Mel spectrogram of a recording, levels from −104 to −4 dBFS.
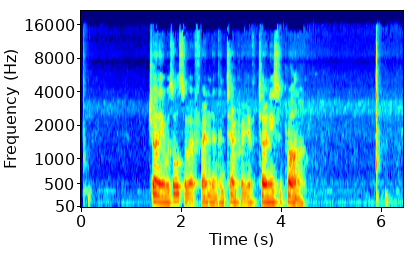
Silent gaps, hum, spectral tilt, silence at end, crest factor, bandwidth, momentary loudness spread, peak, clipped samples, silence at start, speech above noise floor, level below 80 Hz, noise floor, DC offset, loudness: none; none; -5.5 dB/octave; 0.35 s; 22 dB; 16 kHz; 10 LU; -2 dBFS; under 0.1%; 0.15 s; 45 dB; -64 dBFS; -67 dBFS; under 0.1%; -24 LUFS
